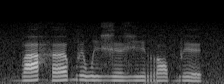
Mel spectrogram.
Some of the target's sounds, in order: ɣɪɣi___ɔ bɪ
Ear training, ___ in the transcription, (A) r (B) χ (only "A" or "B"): A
